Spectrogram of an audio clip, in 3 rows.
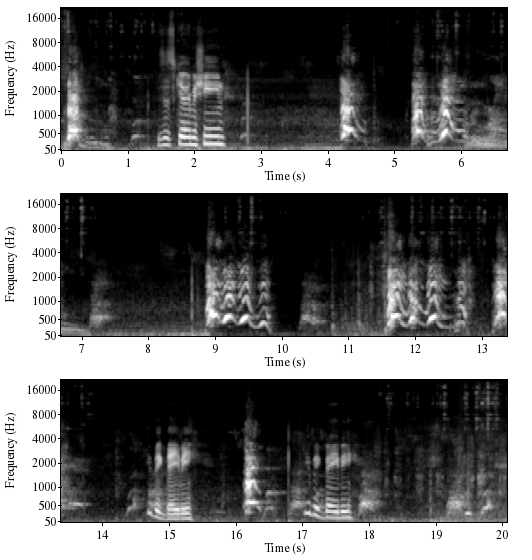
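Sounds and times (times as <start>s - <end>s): dog barking and yowling: 0.0s - 1.3s, 4.2s - 4.6s, 5.2s - 7.5s, 8.8s - 10.7s, 11.5s - 13.8s, 16.1s - 17.1s, 17.8s - 18.3s, 19.1s - 20.0s.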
